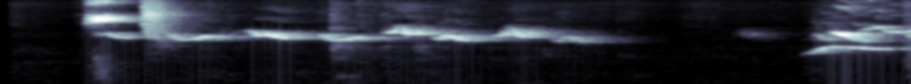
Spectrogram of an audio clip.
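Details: Rufous-bellied thrush song recorded at Piedade: a run of bright whistled phrases sliding and wavering, then a short pause before another rising whistled note begins.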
